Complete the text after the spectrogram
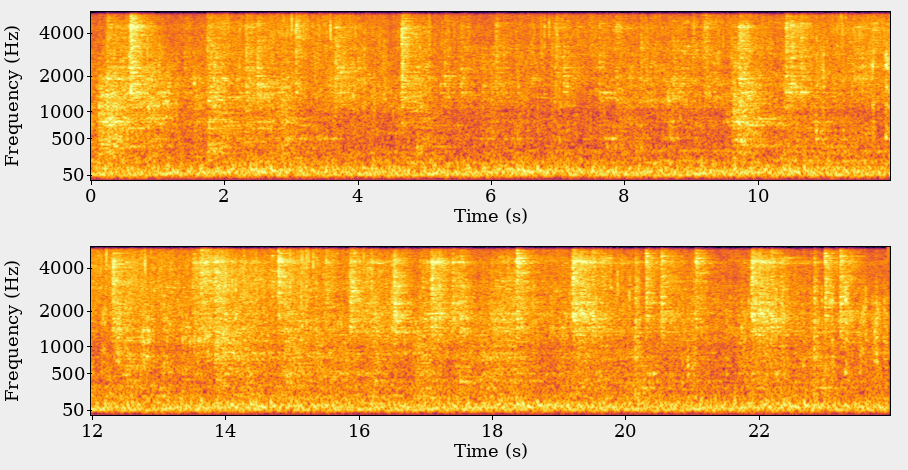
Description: grinder.wav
